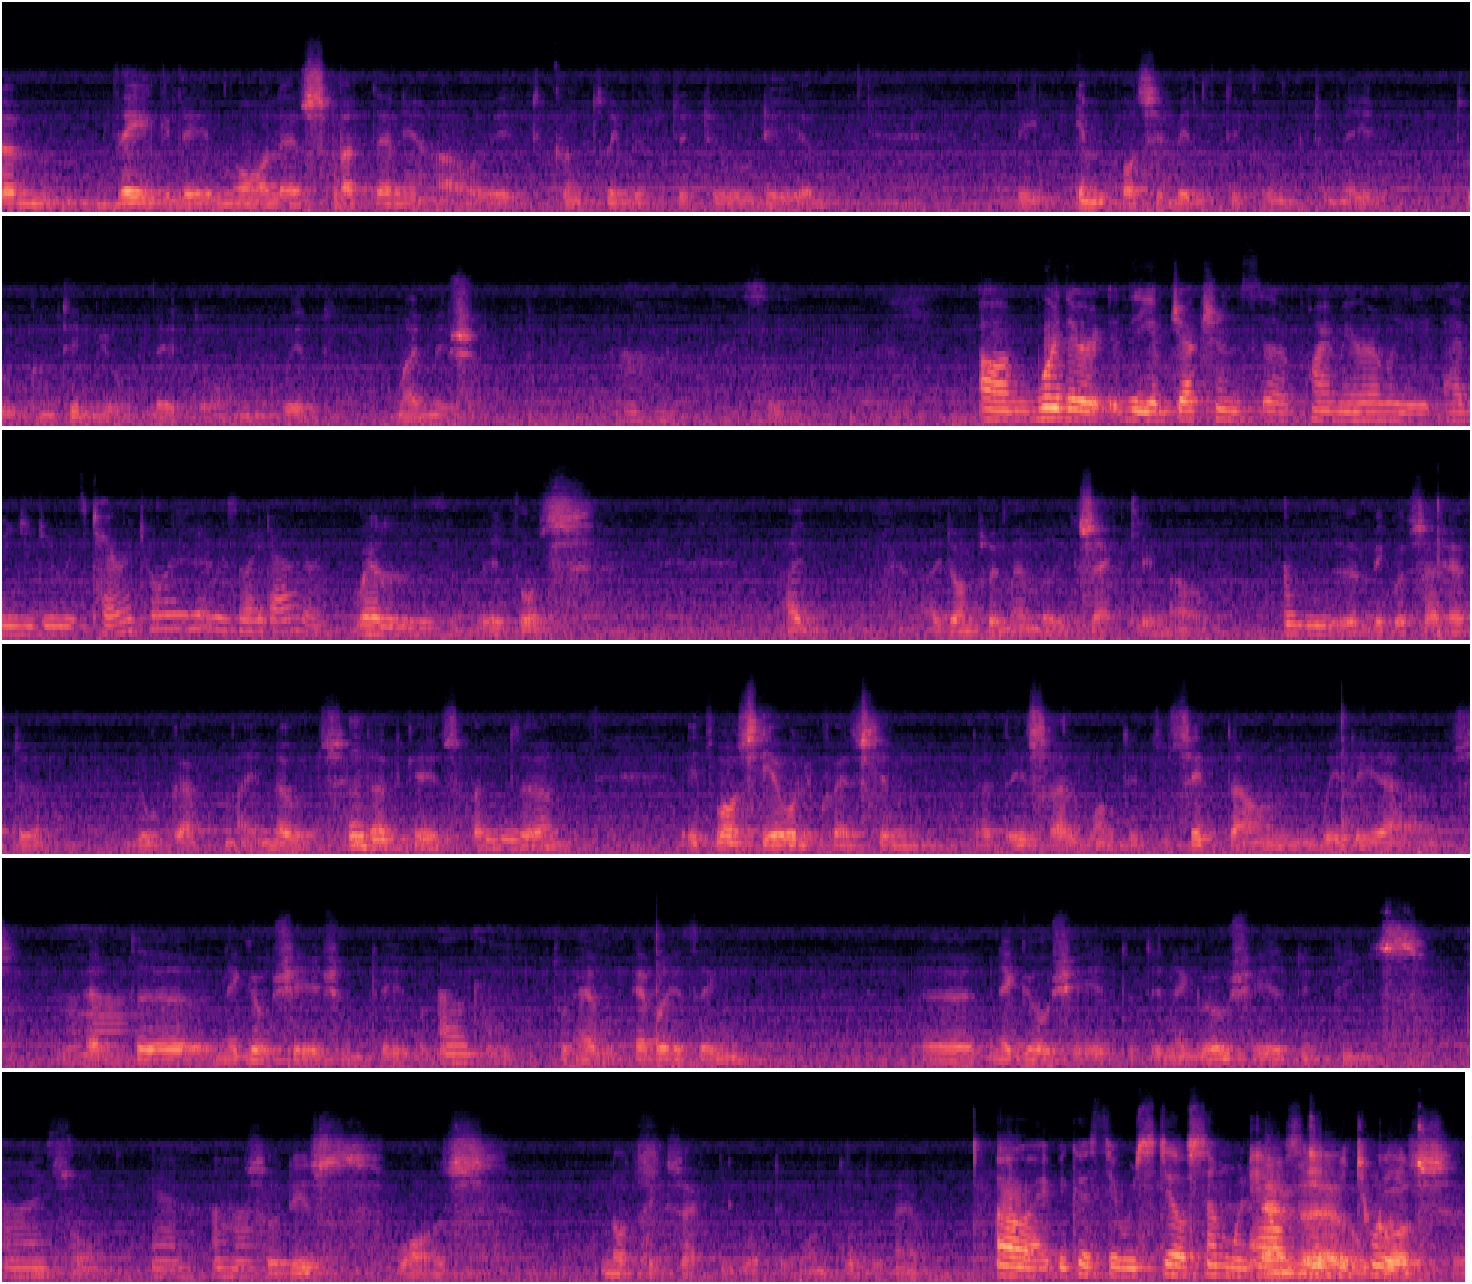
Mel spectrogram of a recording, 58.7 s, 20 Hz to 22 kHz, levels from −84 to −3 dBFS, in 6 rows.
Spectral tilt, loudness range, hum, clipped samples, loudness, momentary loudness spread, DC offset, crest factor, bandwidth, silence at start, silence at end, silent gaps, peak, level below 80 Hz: -5 dB/octave; 12 LU; none; under 0.1%; -31 LUFS; 19 LU; under 0.1%; 22 dB; 13 kHz; 0 s; 0 s; none; -10 dBFS; -50 dBFS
